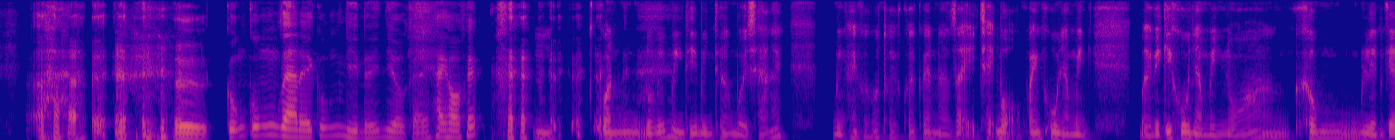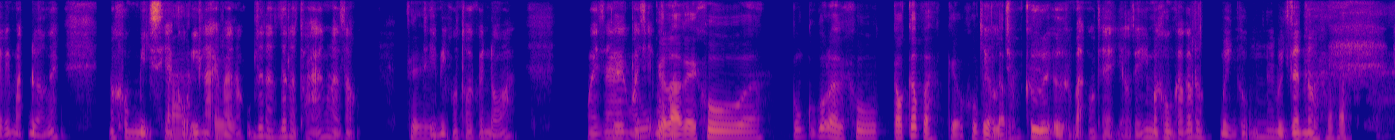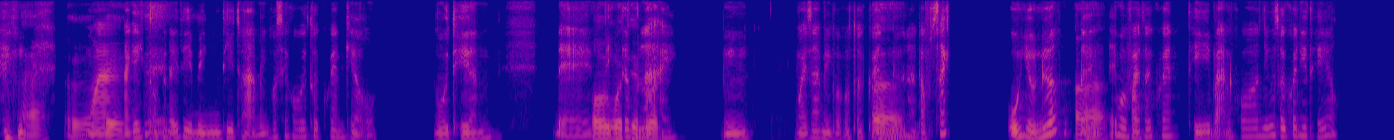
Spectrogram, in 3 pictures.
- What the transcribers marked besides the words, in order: laugh; tapping; laugh; other background noise; chuckle
- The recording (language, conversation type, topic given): Vietnamese, unstructured, Điều gì trong những thói quen hằng ngày khiến bạn cảm thấy hạnh phúc?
